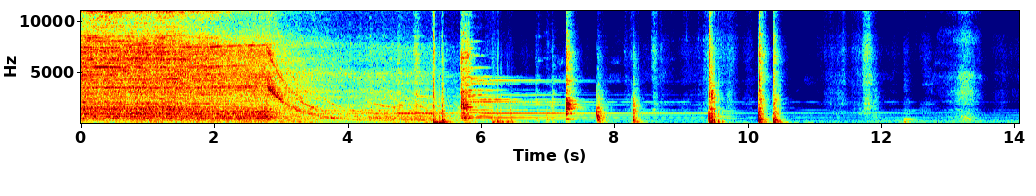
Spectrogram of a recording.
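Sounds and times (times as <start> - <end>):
miter saw winding down: 0.0 - 6.0
aluminium post knocking and ringing: 5.0 - 11.1.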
